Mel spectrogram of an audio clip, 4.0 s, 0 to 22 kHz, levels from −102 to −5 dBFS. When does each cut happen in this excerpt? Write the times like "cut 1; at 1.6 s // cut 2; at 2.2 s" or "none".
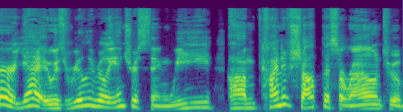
cut 1; at 2.2 s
